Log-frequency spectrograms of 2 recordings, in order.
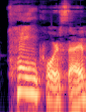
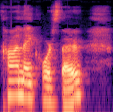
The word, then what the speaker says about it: Cane Corso: People like to pronounce it Cane Corso, but it's not pronounced Cane Corso. It's pronounced Cane Corso.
